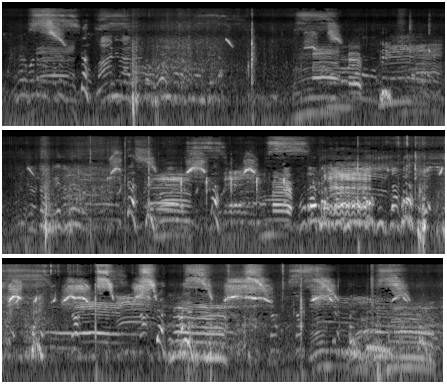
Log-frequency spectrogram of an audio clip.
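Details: Flock of sheep crossing a river, swimming and jumping into the water: many overlapping wavering bleats rise and fall across the whole stretch, some high and strained, mixed with splashing and human voices.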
